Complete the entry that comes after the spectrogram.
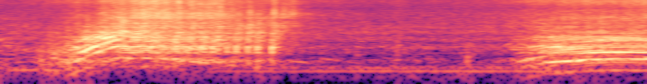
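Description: A car engine revving twice. About half a second in, the pitch climbs and holds high for over a second, then falls back to a low idle. About four seconds in it climbs again.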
